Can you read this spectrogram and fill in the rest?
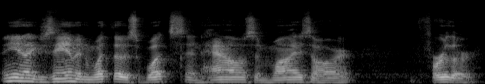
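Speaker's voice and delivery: usual speaking voice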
